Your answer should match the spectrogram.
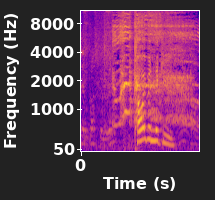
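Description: Rooster crowing once: a single crow of about a second, starting near the middle, rising at the start and tailing off downward.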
